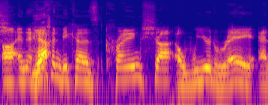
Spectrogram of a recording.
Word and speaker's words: Krang: It rhymes with bang. Oh, Krang.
